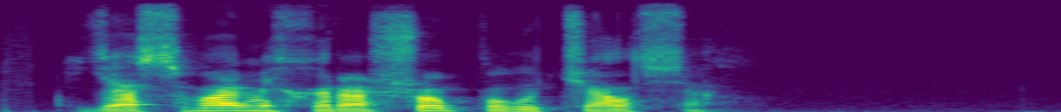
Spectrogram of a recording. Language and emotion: Russian, neutral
